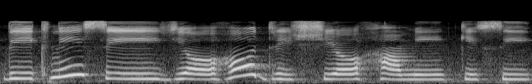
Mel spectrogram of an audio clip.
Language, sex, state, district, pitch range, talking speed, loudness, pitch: Hindi, male, Punjab, Fazilka, 235-270 Hz, 70 wpm, -13 LUFS, 250 Hz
